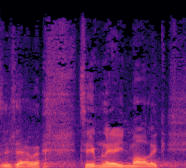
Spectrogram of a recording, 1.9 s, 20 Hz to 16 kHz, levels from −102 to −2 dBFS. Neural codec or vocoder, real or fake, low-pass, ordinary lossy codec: none; real; 14.4 kHz; MP3, 64 kbps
